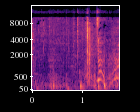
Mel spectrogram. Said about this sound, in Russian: Джамуха садится на коня, уезжает.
